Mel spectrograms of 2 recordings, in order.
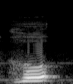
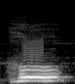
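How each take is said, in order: First: The vowel ends in an abrupt glottal catch. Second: The vowel is held briefly and fades smoothly. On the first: The speaker calls it wrong. "kita direm dengan mendadak dan menambahkan seperti ada huruf hamzah" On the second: The speaker calls it right. "dua harokat"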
